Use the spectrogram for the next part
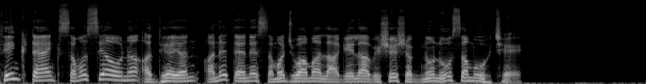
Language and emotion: Gujarati, neutral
